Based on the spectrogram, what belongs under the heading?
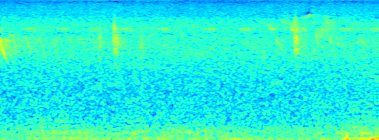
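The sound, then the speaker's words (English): A few sharp, dry ticking calls from a small, very bright yellow bird with a black mask and yellow throat, a worm in its mouth, spaced irregularly and fairly faint against a steady outdoor background hiss, with no one speaking. “Very bright yellow with black mask. It's that ticking.”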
